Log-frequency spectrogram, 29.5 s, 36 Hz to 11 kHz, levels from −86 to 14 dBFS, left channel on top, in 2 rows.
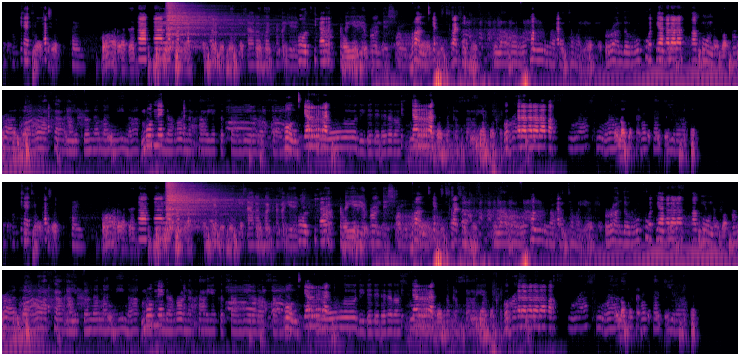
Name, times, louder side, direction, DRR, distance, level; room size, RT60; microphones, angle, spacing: voice 1, 0.1-1.1 1.4-2.4 4.2-4.3 4.7-8.1 8.9-9.4 9.8-11.8 12.1-13.5 13.9-14.2 14.6-20.5 21.0-23.3 23.7-24.4 24.7-25.6 26.0-28.6, equal, 55° right, 0.7 m, -45 dB
voice 2, 0.6-1.0 2.0-2.6 3.0-5.7 6.8-7.3 8.2-8.9 9.2-9.5 11.2-11.3 11.7-12.0 14.2-14.6 14.9-15.3 16.8-16.9 21.3-21.4 23.3-23.5 24.1-24.6 25.2-25.3 26.9-27.2 27.8-28.1 28.5-28.6, left 4 dB, 90° left, 0.5 m, -40 dB
voice 3, 2.7-3.4 4.1-4.3 5.9-6.6 8.1-8.5 9.0-9.1 10.6-10.7 13.1-14.2 17.5-17.9 20.4-21.3 22.9-23.3 24.8-25.7, left 6 dB, 40° left, 0.4 m, -31 dB
sound 1, 3.2-5.8 11.6-15.5, right 3 dB, 30° right, 0.9 m, -37 dB
Growling, 7.4-12.0 12.7-12.8 13.1-14.2 15.3-18.1 18.4-18.9 19.8-21.6 22.8-25.3, equal, 85° right, 1.0 m, -45 dB
sound 2, 9.1-10.8 15.0-16.4 19.2-20.7, right 3 dB, 15° right, 0.5 m, -50 dB
2.4 x 2.0 x 3.1 m
head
